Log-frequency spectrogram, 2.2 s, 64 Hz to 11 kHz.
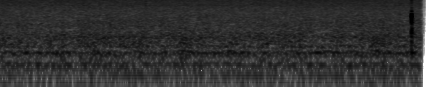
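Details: Foraging bees buzz in a soft, constant drone, out on a mild 65-degree December 2, 2012 day where cappings and honey were put out for them. A short click comes just before the sound cuts off.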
